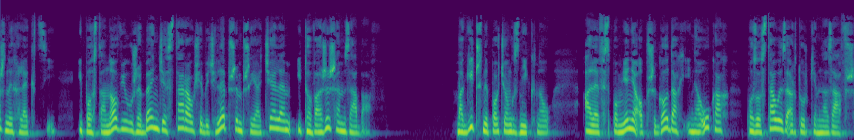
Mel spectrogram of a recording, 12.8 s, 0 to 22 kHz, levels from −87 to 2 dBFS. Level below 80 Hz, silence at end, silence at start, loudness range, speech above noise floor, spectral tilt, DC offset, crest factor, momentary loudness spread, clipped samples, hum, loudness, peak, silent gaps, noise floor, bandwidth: -60 dBFS; 0 s; 0 s; 3 LU; 62 dB; -6 dB/octave; under 0.1%; 14 dB; 10 LU; under 0.1%; none; -17 LUFS; -2 dBFS; none; -78 dBFS; 14.5 kHz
